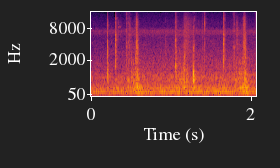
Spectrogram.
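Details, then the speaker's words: 2001 Dodge Durango Sport 4x4 with 98,541 miles, power window test: the motor hums steadily with a few faint clicks, but there is no sound of the glass travelling, so the window is stuck while the motor runs. "All right, now that's unusual. I hear the window move and it seems like it's stuck. All right, but the motor works in that window."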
